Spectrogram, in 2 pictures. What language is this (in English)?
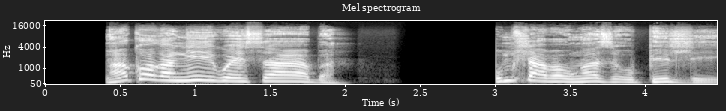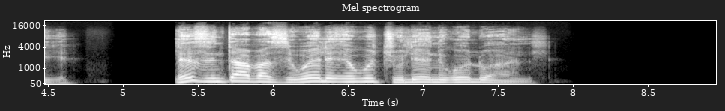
North Ndebele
